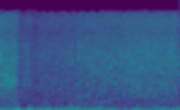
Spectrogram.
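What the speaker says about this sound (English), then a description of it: "And we are just surfing down some waves" A sailboat surfs down ocean waves in strong wind, with a loud, continuous rush of water and heavy wind buffeting the microphone throughout.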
